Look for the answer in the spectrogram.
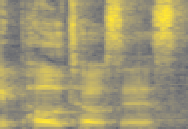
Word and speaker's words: apoptosis: But I just learned recently, everyone pronounces apoptosis. Apparently that second P is silent. Did you know that? – I did not know that. That's why I pronounced it apoptosis. – So it's actually apoptosis, and the second P is actually silent.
